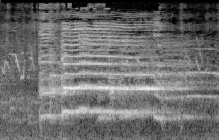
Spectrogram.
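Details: Chicken on a farm where a hen keeps her chicks, a loud, drawn-out crow with a rich harmonic tone lasting about one and a half seconds, ending with a dip, faint chick peeps before it.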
